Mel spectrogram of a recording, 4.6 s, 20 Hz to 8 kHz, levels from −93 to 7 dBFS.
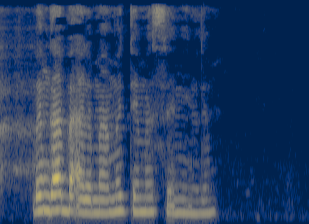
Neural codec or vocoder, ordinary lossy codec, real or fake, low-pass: vocoder, 44.1 kHz, 128 mel bands every 512 samples, BigVGAN v2; AAC, 32 kbps; fake; 7.2 kHz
